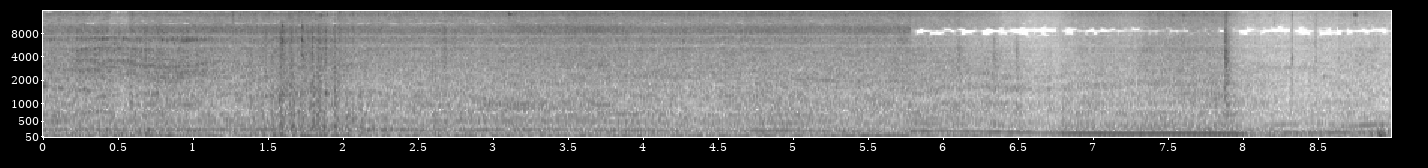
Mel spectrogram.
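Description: Jeep engine running steadily while driving on sand; about two-thirds of the way through its pitch drops and holds lower, and the sound is louder for a second or so before changing abruptly.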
